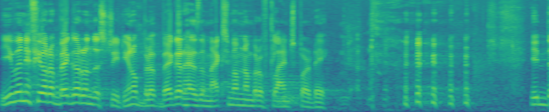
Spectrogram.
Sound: both laugh

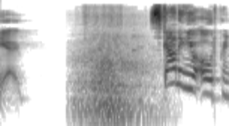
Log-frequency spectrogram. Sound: scene whooshes

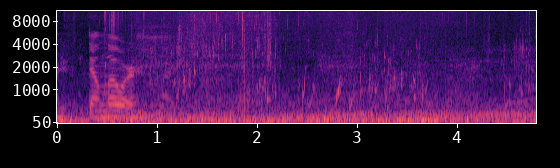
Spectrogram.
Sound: gentle water sound

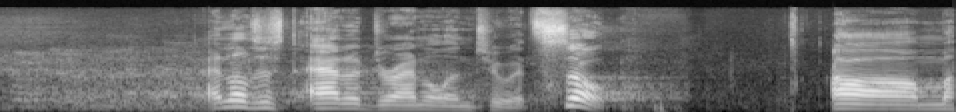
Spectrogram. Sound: laughter

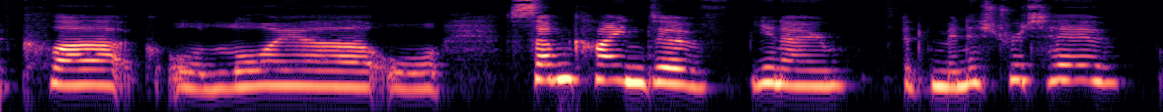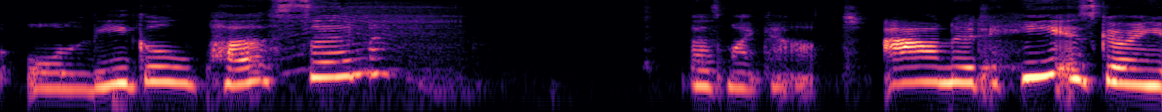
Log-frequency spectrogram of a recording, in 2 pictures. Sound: door creaks

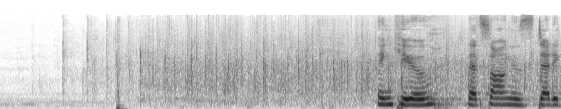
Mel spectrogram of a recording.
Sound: audience clapping

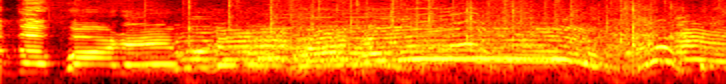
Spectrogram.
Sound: cheering

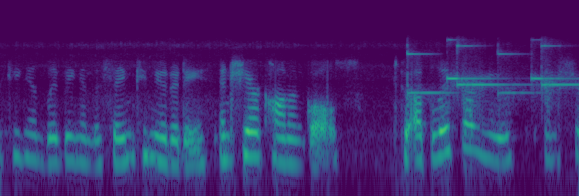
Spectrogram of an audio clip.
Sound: chime

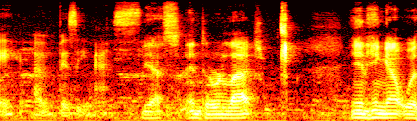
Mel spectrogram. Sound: kisses

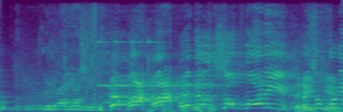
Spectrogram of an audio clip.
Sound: laughing loudly; bell dinging

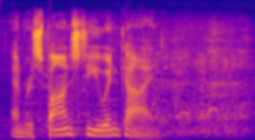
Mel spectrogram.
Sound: audience laughing

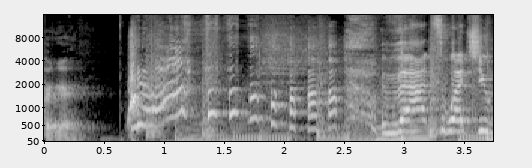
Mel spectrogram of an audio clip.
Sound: wicked laugh

